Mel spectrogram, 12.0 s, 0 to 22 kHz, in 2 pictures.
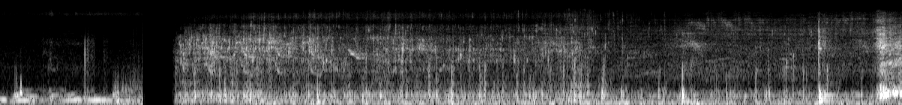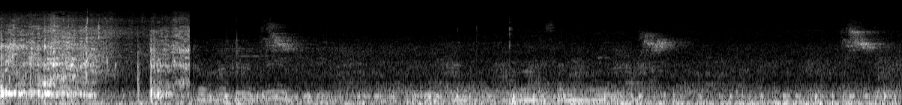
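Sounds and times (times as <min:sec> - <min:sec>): water pouring into a pot: 0:01.2 - 0:07.3.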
